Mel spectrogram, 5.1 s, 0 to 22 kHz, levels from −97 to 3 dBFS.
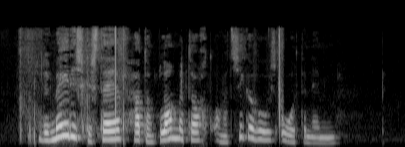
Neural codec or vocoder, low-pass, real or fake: vocoder, 44.1 kHz, 128 mel bands every 256 samples, BigVGAN v2; 9.9 kHz; fake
